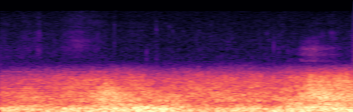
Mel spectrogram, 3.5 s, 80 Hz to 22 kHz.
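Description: An Embraer 190 jet taxis toward the runway threshold at Amsterdam Schiphol Airport, a steady loud low rumble of engine noise with no breaks, no voices over it.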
